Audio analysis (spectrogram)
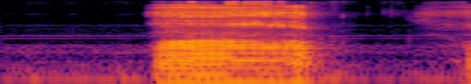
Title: dog backward sneeze / warning unpleasant to watch but good to know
